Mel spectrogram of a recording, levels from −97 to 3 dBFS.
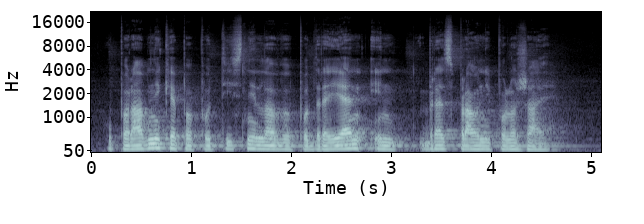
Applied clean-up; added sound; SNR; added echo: none; none; none; none.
